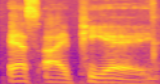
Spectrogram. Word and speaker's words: Sipa: It's SIPA. What is that? What's the... Well, that's shorthand for a wonderful Turkish journalist. It's pronounced Sipa, and his name is Gökşen, G-O-K-S-I-N, Sipokoglu.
